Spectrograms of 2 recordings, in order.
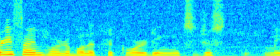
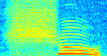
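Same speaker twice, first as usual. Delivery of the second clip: frustrated shout; 10 dB louder than usual. Real, not acted. Losing the fight.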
